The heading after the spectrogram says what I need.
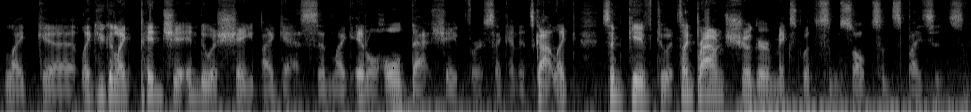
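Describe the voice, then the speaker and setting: A man chatting casually as a player in a tabletop game, rambling in an animated, loosely improvised way with some swearing. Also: mid-range voice, moderate pace, hardly any pauses, no room sound, rough recording.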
